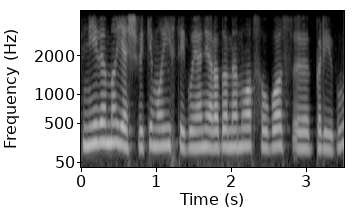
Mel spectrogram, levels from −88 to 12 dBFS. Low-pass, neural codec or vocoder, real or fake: 3.6 kHz; codec, 16 kHz, 0.3 kbps, FocalCodec; fake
